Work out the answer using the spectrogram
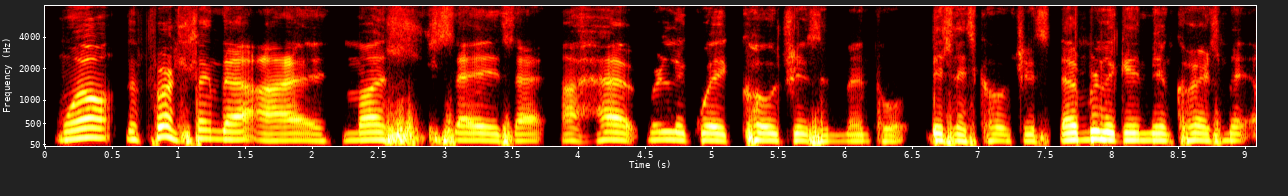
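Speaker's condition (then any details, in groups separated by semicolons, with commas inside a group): Cerebral palsy; from birth, poor hand use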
